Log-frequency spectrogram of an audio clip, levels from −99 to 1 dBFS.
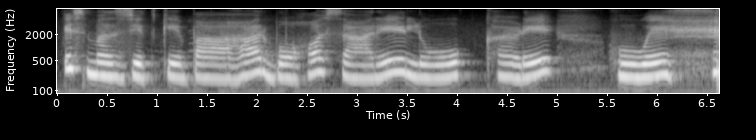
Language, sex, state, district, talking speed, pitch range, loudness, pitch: Hindi, female, Madhya Pradesh, Bhopal, 90 wpm, 210-245 Hz, -16 LUFS, 220 Hz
